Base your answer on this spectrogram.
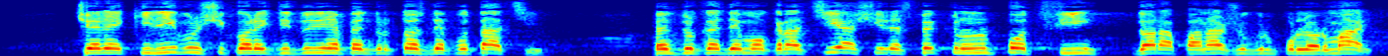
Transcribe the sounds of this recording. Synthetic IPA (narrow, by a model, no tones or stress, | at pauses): t͡ʃe̞ɾekʲilibɾuʃiko̞ɾek̚t̪it̪ud̪ine̞pe̞nt̪ɾut̪ot̪sd̪e̞put̪at̪si | pe̞nt̪ɾukəd̪e̞mo̞kɾat̪sijaʃiɾe̞spe̞k̚t̪ulnupo̞t̪fid̪oaɾapanaʒulɡɾupuɾilo̞rmarʲ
